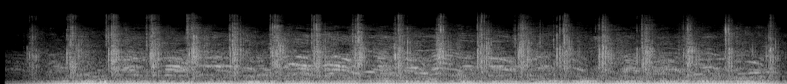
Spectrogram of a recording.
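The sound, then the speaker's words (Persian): A large night-time protest crowd in Behbahan, Iran, chants slogans such as "Reza Shah, may your soul rest in peace" in unison, loud and steady, with sharp rhythmic accents about twice a second, over a continuous low rumble of many voices. “رضا شاه روحت شاد یکی دیگر از شعارهایی بود که شب گذشته در فیلم های مربوط به بهبهان شنیده شد.”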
